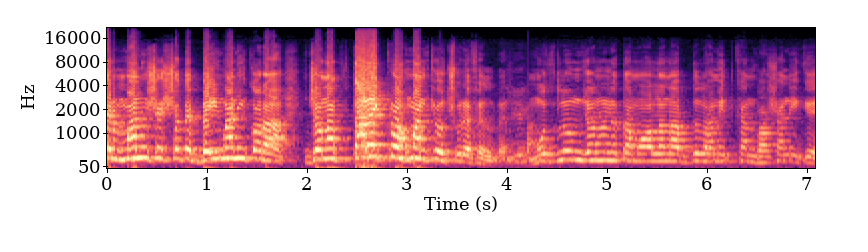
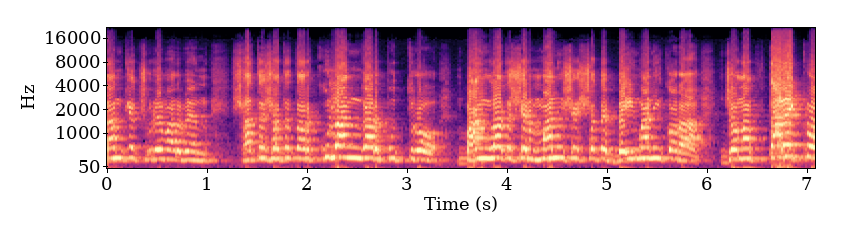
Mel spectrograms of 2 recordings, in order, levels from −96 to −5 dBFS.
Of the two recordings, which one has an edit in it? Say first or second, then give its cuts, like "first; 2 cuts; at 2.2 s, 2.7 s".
first; 1 cut; at 4.2 s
